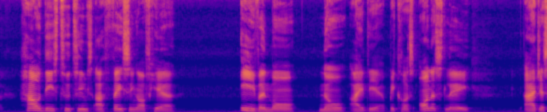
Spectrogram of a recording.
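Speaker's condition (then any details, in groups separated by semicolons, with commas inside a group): No condition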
